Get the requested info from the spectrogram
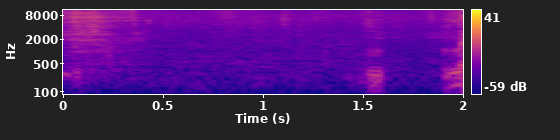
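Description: A pause between lines of dialogue: faint room tone, broken by one short, low vocal sound from a person about one and a half seconds in.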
